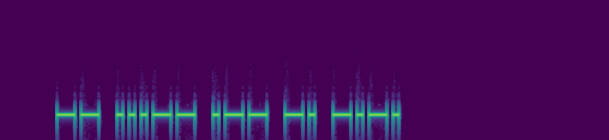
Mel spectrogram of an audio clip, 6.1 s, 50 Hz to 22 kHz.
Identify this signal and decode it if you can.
Morse code, heard as a keyed tone, about 20 wpm, 700 Hz. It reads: M3WNC
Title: DXCC-100 Call Signs - 5 Characters - Repeated 2x - 20wpm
